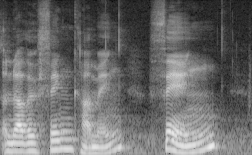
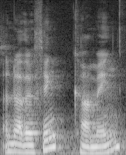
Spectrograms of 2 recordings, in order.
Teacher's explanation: I'm going to stop that ng sound in think and go right to the k of coming. So if you want to be extra clear, you can say two K sounds.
